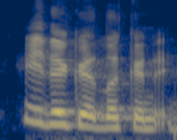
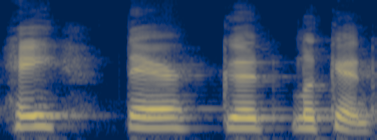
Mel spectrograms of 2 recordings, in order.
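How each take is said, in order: First: It is said in her natural voice. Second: It is said in a flat robotic voice.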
